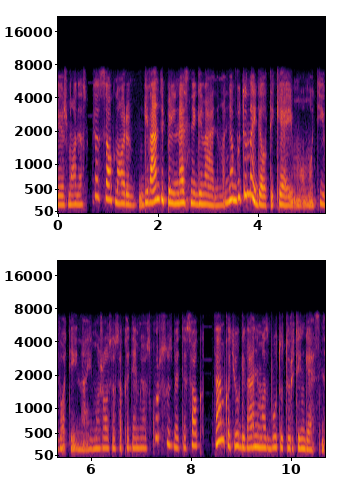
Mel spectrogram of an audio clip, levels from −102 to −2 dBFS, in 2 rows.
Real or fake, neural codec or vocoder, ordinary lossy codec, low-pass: fake; vocoder, 22.05 kHz, 80 mel bands, HiFi-GAN; Opus, 24 kbps; 7.2 kHz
